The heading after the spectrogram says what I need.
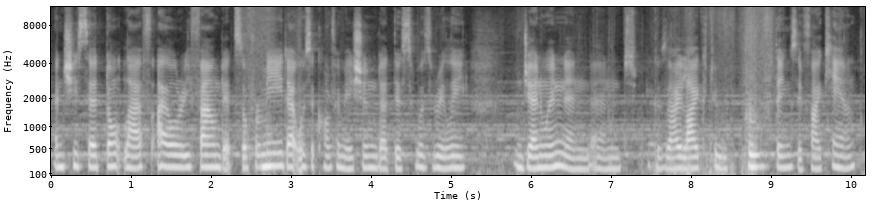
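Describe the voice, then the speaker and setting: A woman from Switzerland, a medium calmly and steadily explaining her work in a documentary interview. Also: lowish voice, over music, poor audio. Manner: calm, explanatory, measured. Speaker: automatic writing medium.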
